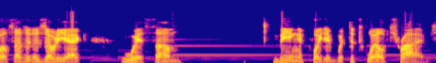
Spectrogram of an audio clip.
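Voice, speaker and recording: Music plays in the background as a man speaks. His pitch is medium and his intonation fairly even. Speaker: video essayist on ancient texts. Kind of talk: narrated slideshow commentary. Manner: halting, many fillers and restarts.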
